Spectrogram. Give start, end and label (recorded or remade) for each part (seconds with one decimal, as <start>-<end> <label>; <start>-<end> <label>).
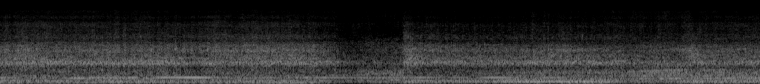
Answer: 0.0-3.8 remade; 3.8-5.1 recorded; 5.1-7.6 remade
